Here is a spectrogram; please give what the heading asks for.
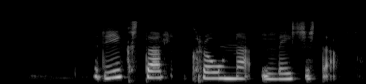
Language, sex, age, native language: Icelandic, female, 9, Icelandic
